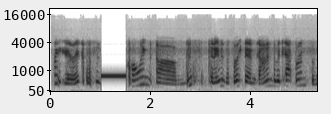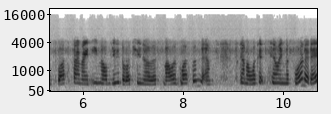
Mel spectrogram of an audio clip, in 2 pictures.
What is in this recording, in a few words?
Voicemail Message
